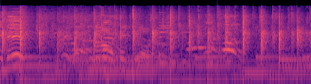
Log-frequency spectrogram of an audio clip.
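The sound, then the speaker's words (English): A church audience claps in a brisk, steady rhythm, sharp hand claps layered over music and singing voices. “All right, y'all clap. Go ahead and clap.”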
